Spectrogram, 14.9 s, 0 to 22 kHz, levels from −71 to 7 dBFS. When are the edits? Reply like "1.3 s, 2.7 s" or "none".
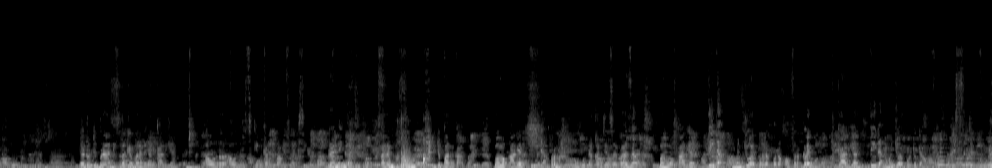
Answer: none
